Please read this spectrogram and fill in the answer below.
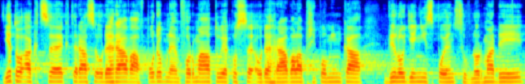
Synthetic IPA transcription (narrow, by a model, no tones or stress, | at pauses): jɛt̪o̞ʔakt͡sɛkt̪ɛɾaːsɛodɛɦɾaːvaːfpo̞do̞bnɛːmfo̞ɾmaːt̪ujako̞sɛʔo̞dɛɦɾaːvalapr̝̥ɪpo̞miːŋka | vɪlo̞ɟɛɲiːspo̞jɛnt͡suːvno̞ɾmadɪjɪ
